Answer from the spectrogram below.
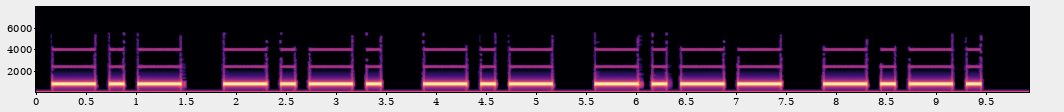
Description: Morse code, heard as a keyed tone, about 8 wpm, 800 Hz. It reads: KCKYC
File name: CW gyakorlas k c y 7 baud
